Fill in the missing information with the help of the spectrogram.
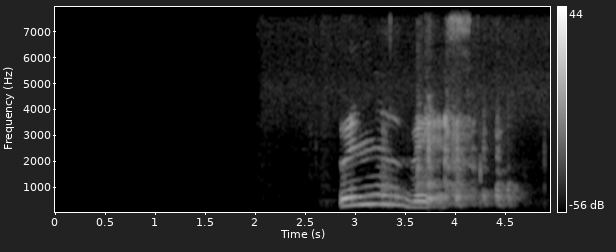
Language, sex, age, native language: Icelandic, male, 30-39, Icelandic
